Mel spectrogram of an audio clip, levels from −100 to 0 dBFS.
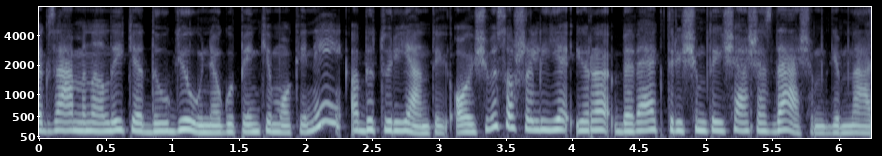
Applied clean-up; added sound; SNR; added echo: none; none; none; none.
